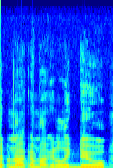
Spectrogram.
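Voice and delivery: ordinary delivery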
